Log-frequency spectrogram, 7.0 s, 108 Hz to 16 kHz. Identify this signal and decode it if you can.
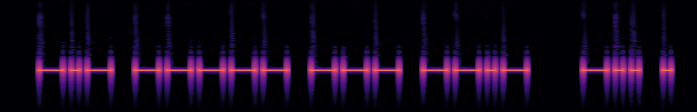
Morse code, heard as a keyed tone, about 15 wpm, 700 Hz. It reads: K0OQ DE
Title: USA Callsign DE Callsign - 4 Characters - 15wpm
